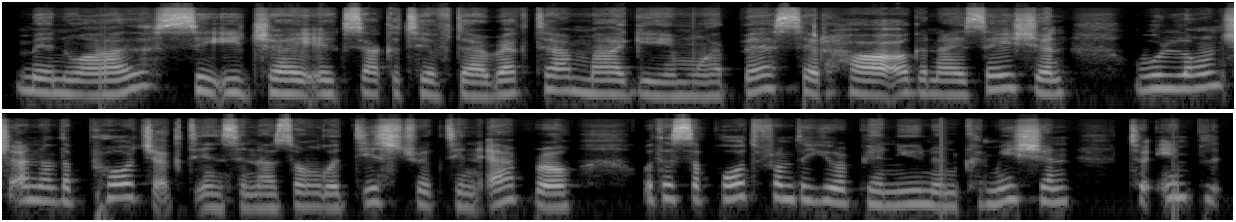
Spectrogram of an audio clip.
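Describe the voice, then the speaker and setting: A woman's voice: mid-range voice, no echo. Woman reading a radio news bulletin. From Zambia. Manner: measured formal delivery. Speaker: news anchor. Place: radio studio.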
